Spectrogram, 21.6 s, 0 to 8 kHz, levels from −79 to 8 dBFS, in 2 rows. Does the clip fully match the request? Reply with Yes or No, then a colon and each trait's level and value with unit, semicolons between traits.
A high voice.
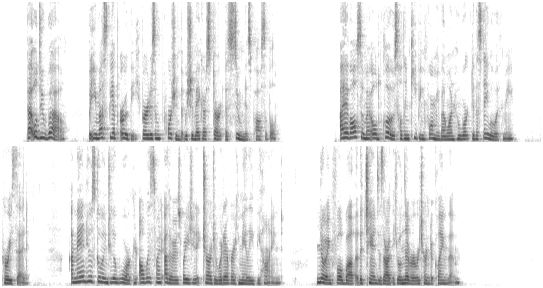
Yes: high, 200 Hz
